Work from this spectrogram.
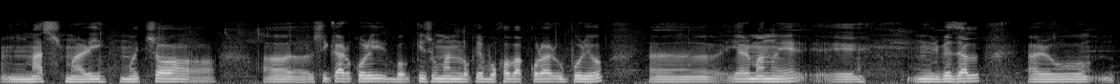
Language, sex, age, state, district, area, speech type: Assamese, male, 30-45, Assam, Barpeta, rural, spontaneous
